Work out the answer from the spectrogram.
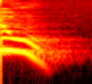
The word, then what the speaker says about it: loue: je prononce loup je loue je ne prononce pas le E tu loues je ne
